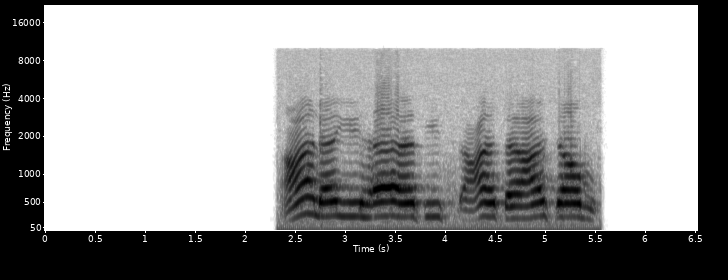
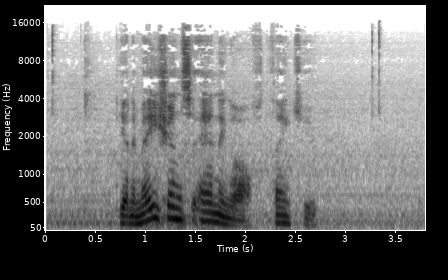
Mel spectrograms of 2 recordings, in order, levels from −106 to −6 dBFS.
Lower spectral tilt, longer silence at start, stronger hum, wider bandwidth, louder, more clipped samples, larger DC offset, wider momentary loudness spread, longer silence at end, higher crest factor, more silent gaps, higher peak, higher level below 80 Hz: about the same, -6 dB/octave vs -6 dB/octave; first, 2.4 s vs 0.3 s; first, 50 Hz at -55 dBFS vs none; second, 5.4 kHz vs 16 kHz; first, -10 LUFS vs -15 LUFS; neither; first, 0.7% vs under 0.1%; about the same, 15 LU vs 16 LU; about the same, 1 s vs 1.1 s; about the same, 14 dB vs 16 dB; neither; about the same, 0 dBFS vs -2 dBFS; about the same, -52 dBFS vs -48 dBFS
